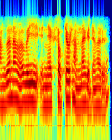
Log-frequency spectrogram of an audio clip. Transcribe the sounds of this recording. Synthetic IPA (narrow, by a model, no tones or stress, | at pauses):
aŋɡanaŋɯbɯjneksɔp̚kawtʰaŋnaɡɛtɯŋaɾɯ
